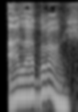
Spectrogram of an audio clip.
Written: a la broche

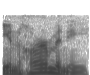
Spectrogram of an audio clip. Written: inharmony

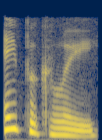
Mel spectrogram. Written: apically

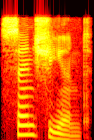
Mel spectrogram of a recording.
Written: sentient

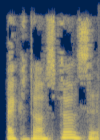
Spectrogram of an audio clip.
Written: ectosteally

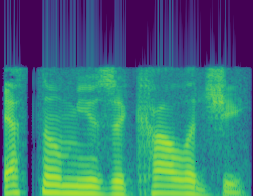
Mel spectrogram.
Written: ethnomusicology

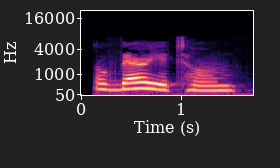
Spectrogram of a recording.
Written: ovariotome

